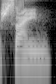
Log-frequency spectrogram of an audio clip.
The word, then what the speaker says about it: sign: Campaign, campaign, campaign ने भी एन से पहले जी है तो जी साइलेंट है। और साइन, साइन ने भी SIGN, साइन।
